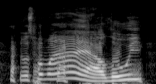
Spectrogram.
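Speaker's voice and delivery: high, loud mock Jersey Shore guy; Jersey Shore accent. Imitating a Jersey Shore cast member scolding his buddy, in a loud Jersey accent. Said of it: "let me see if I remember any Jersey Shore".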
